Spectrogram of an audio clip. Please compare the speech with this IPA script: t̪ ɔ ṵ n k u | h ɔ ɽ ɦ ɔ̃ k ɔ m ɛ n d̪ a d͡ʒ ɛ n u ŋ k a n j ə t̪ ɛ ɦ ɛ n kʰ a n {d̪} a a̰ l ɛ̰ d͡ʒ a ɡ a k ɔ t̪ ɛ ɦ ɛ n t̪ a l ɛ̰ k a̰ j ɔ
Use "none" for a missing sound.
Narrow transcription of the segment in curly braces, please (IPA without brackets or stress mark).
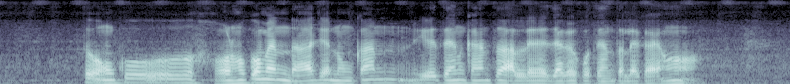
t̪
